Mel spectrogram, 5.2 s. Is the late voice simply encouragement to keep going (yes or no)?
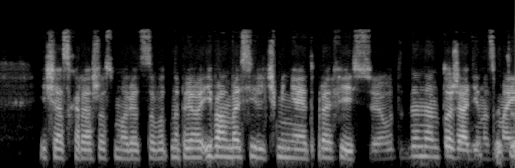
no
